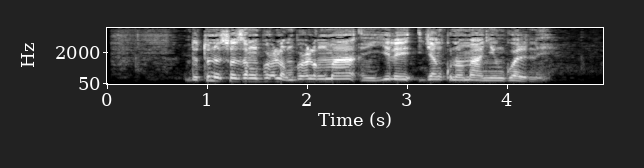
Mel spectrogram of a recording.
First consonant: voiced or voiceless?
voiced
